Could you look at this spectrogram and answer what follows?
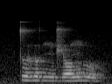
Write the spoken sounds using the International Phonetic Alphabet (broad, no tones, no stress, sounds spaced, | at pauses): t̪ u l u d n d͡ʒ o ŋ u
